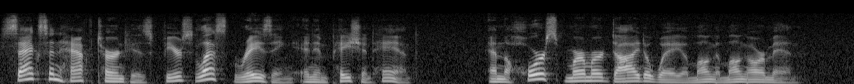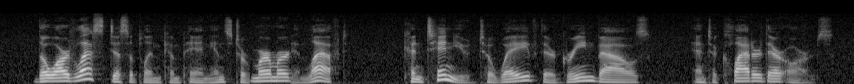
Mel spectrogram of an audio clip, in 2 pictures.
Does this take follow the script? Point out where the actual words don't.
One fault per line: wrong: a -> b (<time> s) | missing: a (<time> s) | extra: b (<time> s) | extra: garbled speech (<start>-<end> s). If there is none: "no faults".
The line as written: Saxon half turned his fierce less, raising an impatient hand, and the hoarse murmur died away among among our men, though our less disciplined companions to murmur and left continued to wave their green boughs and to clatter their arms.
no faults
